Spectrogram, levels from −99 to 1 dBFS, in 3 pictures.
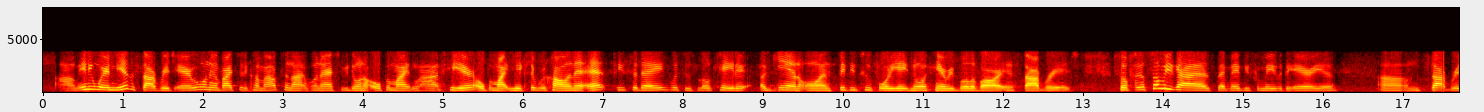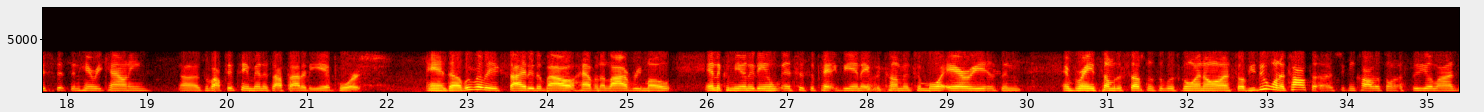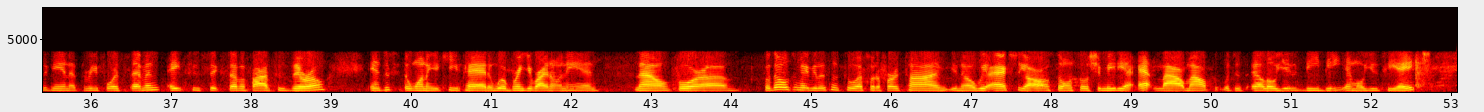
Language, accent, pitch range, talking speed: English, American, 170-195 Hz, 195 wpm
